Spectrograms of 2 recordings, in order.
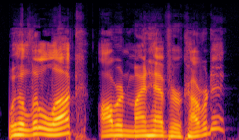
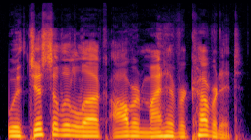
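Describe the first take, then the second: First: It is said as a question, rising at the end. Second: It is said as a statement, falling at the end.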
